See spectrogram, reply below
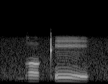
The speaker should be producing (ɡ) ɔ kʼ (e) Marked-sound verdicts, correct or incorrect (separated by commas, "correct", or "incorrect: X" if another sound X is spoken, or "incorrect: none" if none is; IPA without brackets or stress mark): correct, incorrect: ẽ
